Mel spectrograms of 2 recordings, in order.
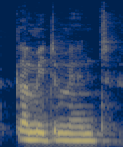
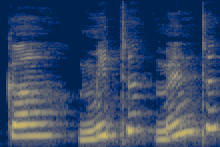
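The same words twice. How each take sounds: First: Said in the usual way. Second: commitment stretched slowly, rising at the end; very slow syllable by syllable. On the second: Shown as a demonstration. Teacher to students, dictating the word very slowly. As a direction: pull commitment apart slowly. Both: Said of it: "तो पूरी meaning".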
